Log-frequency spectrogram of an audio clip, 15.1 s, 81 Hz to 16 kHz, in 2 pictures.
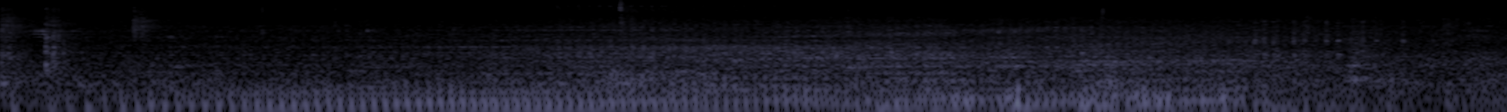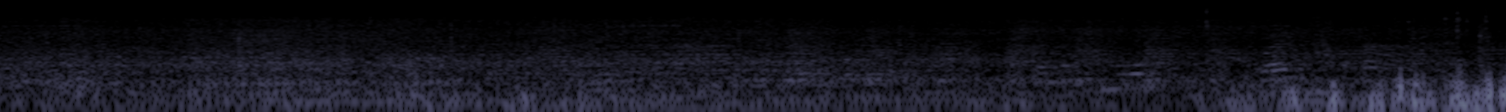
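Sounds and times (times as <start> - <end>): small motorcycle engine running: 1.0 - 7.1.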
